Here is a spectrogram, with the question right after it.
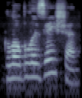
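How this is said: The letter I takes a different, changed sound. "American English changes the sound of the letter I"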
